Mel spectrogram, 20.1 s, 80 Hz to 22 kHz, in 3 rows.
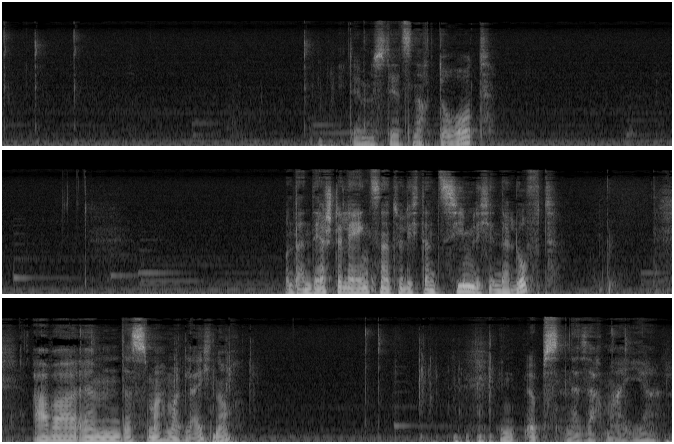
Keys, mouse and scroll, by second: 0.1 b, 1.0-2.8 drag, 3.5 a, 11.9 middle click, 13.7 middle click, 15.8 ctrl+l, 18.5 l.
